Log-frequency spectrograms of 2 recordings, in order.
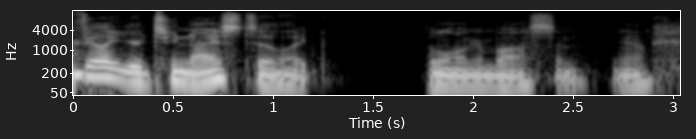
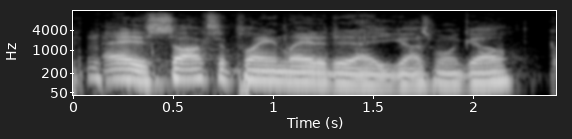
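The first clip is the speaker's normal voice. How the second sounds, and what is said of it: Put-on Boston accent. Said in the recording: “Can you mimic a Boston accent? ... Perfect.”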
